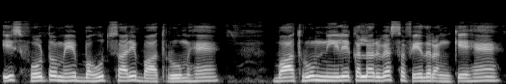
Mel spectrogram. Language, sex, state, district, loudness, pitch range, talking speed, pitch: Hindi, male, Uttar Pradesh, Shamli, -14 LUFS, 155-185 Hz, 175 wpm, 175 Hz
